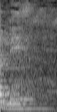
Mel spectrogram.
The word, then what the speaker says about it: base: और हमने बोला कि लास्ट में अगर हमारा कोई ई लेटर आएगा, ठीक है, ई का प्रोनाउंसिएशन नहीं करते, ई हमारा क्या होता है, साइलेंट होता है, ठीक। अब ए अपनी मात्रा क्या देगा, ब को देगा, तो क्या जाएगा, बे, और इस मीन्स क्या जाएगा, बेस।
